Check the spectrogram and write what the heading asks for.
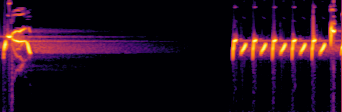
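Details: Goldfinch song: a brief swooping whistled phrase, a long silence, then a rapid run of identical short chirps repeated about four times per second.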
